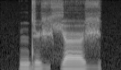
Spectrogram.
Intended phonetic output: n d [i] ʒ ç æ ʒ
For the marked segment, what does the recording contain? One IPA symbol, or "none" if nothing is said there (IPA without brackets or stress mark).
e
